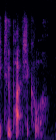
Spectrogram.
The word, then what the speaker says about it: Tupac Shakur: You know, I'm always going back and forth on the 90s rappers, but for this purpose, it has to be Tupac Shakur.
